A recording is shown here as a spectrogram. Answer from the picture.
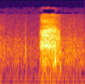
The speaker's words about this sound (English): Well, a lot of yawning here.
